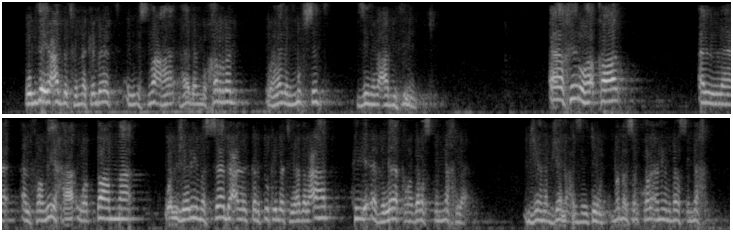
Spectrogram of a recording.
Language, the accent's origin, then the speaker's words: Arabic; Tunisia; علينا أن لا نتبع هذا العرف في بلدنا تونس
